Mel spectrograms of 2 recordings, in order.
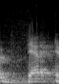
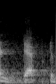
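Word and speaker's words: debt: आएगा टाइम बार डे जो स्टूडेंट्स इसको डेप्ट डेप्ट बोलते हैं ना डेप्ट बोलना बंद कर दो डेप्ट है बी साइलेंट है तो, टाइम बार डेप्ट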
